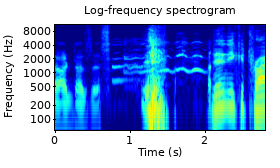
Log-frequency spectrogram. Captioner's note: laughs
